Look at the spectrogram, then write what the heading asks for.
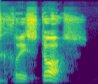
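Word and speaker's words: Χριστός: have this word christos the emphasis is actually on the last vowel here so you pronounce as three stars but if you give the full pronunciation then it's christos christos no no no no sorry christos it's christos but what they want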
